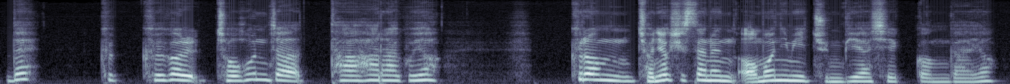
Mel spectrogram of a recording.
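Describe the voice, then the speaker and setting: A man's voice: sits high, fairly even intonation, measured pace, darkish tone, no echo, studio quality, voice pushed up. A man voicing a meek young daughter-in-law.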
